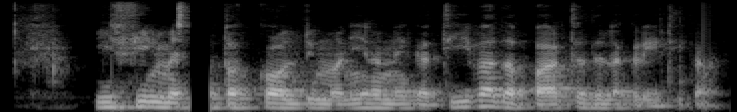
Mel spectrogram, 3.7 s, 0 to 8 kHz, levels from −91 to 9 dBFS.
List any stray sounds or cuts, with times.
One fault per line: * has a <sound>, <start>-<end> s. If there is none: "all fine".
* has a dropout, 1.0-1.1 s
